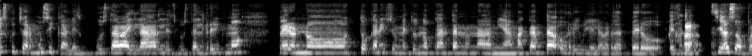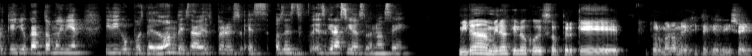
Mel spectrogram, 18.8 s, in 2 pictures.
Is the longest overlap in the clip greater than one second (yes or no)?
no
